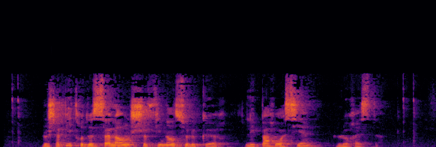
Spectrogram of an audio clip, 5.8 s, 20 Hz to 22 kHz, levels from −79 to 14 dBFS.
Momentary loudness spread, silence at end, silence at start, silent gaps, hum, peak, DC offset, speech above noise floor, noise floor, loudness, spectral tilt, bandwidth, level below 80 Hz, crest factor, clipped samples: 16 LU; 0.8 s; 0.55 s; none; none; 0 dBFS; under 0.1%; 28 dB; -45 dBFS; -15 LUFS; -2.5 dB/octave; 11.5 kHz; -62 dBFS; 18 dB; under 0.1%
